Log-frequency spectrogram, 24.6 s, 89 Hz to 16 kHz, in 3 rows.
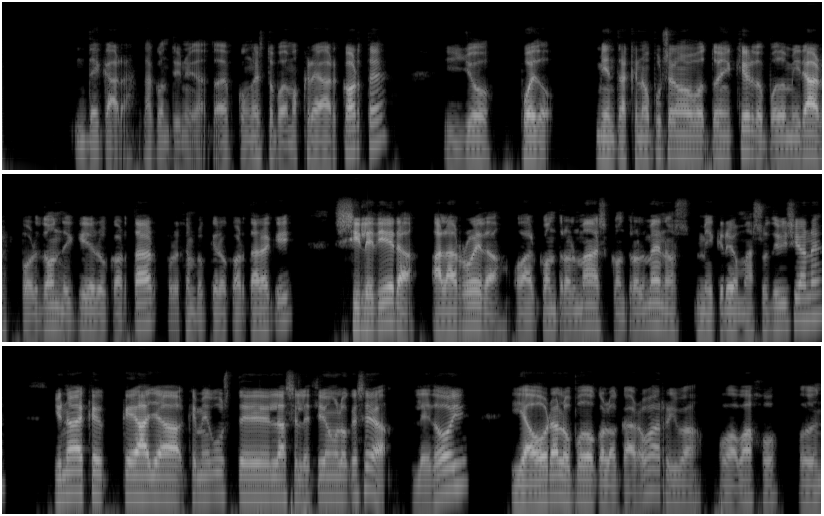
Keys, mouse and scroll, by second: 20.6 click.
